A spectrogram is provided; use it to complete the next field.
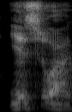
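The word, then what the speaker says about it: ישוע: 예수아, 그 히브리어로 예수아라고 그러죠.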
